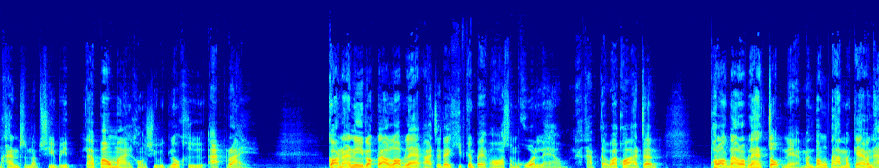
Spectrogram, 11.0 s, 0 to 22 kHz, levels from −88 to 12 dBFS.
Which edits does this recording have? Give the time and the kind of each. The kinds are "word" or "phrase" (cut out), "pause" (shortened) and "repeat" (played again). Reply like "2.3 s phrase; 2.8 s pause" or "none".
none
